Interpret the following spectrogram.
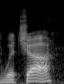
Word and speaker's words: wicca: And then there's witcha, which is down here somewhere. Yeah, witcha. It looks like Wicca, but it's pronounced witcha and witche.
